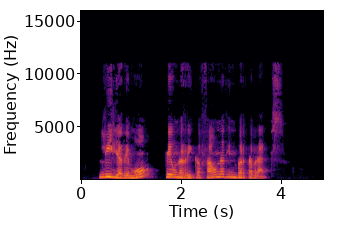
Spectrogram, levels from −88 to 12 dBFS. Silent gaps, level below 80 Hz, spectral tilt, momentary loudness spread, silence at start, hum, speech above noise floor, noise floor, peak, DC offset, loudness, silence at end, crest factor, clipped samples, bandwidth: none; -68 dBFS; -6 dB/octave; 17 LU; 0.35 s; none; 60 dB; -82 dBFS; -6 dBFS; under 0.1%; -22 LUFS; 0.9 s; 16 dB; under 0.1%; 11.5 kHz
